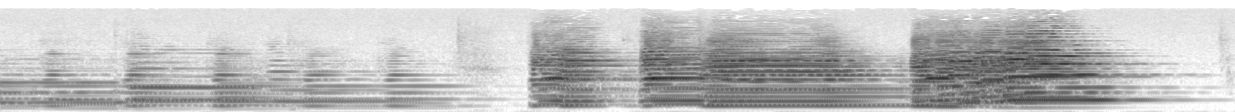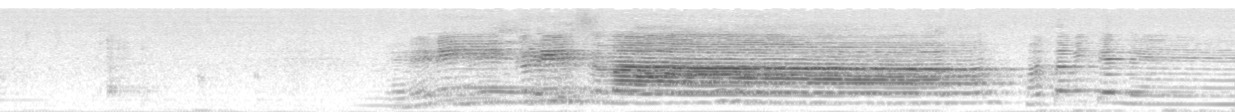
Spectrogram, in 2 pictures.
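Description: Saxophone trio playing the closing bars of a tune, ending on loud held chords about halfway through. After a short silence, a drawn-out cheer from the players' voices, starting with an upward slide.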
